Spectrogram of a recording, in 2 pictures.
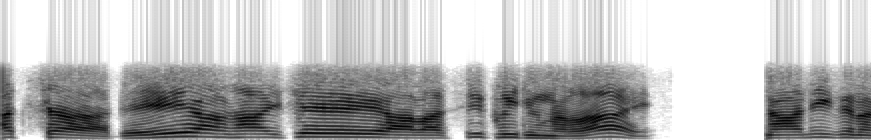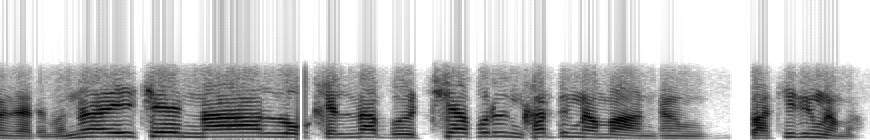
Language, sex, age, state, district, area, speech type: Bodo, male, 45-60, Assam, Kokrajhar, rural, conversation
